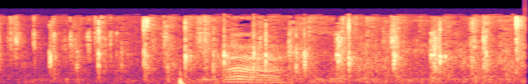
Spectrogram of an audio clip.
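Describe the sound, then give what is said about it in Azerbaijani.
Horse hooves clip-clop along a village road in Masallı, Azerbaijan, from a horse used to haul timber. Many quick, uneven hoof knocks run throughout, mixed with a voice in the middle. “At çox yaxşı heyvandır. Lap həyatın yaraşığıdır.”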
